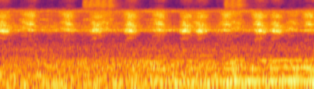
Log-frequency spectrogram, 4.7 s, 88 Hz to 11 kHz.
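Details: Crickets calling in the woods at night on September 2, 2023, taken with a Samsung Galaxy S22 Ultra and Shure MV88+ microphone; high, trilling chirps swell and fade in quick regular pulses, layered by many insects at once.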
